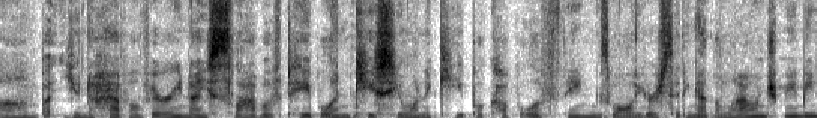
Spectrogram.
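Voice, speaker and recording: A woman's quiet, somewhat breathy voice at medium pitch, fairly quick, with ordinary pitch variation. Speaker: student vlogger. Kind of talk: walkthrough vlog. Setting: indoors, walking through a residence building. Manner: quieter, lowered voice.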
